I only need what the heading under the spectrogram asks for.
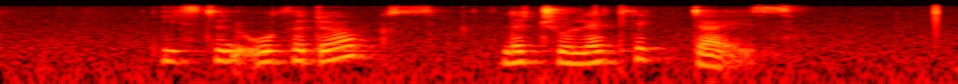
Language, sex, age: English, female, 18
